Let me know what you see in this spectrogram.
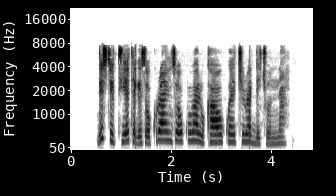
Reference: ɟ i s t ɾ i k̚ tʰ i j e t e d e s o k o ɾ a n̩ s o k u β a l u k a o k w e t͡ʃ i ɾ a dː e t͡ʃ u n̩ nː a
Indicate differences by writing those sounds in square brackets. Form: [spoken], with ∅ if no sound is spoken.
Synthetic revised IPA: [d] i s t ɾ i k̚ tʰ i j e t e [ɡ] e s o k [u] ɾ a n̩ s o k u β a l u k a o k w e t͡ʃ i ɾ a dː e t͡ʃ [o] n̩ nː a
